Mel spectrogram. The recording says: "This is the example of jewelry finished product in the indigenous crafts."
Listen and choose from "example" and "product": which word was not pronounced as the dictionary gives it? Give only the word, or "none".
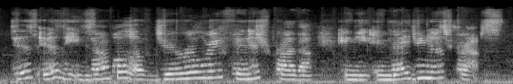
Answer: none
